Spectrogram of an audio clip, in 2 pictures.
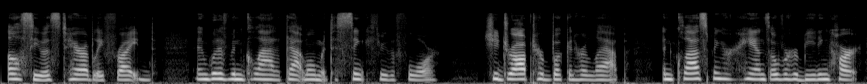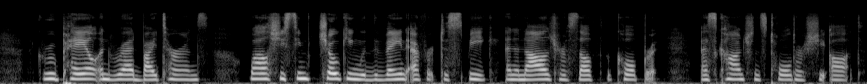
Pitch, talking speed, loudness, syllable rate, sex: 225 Hz, 205 wpm, -20 LUFS, 5.5 syllables/s, female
